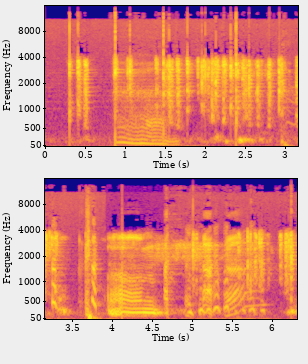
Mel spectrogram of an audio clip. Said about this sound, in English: It's just him like rubbing his face on the keyboard just to try to put some sound there to annoy everybody else. Wrapping up a game of Fortnite or something like that?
